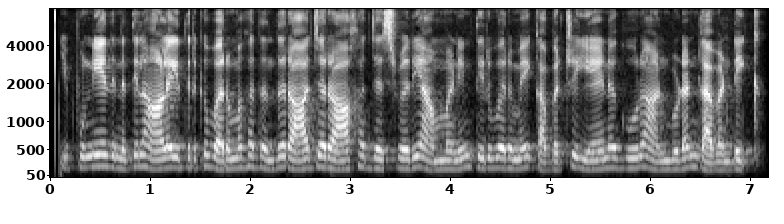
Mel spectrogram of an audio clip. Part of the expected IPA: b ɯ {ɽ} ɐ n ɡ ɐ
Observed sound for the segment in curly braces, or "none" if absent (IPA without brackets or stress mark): ɽ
